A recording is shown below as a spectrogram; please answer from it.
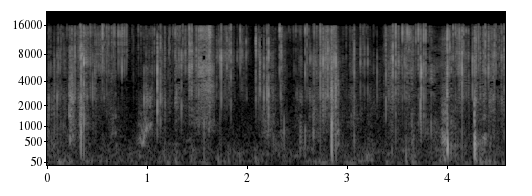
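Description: A small gold foil sweet wrapper is crinkled and twisted between the fingertips. It makes a steady stream of bright, sharp crackles and snaps with almost no low end, each crackle dying away at once.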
